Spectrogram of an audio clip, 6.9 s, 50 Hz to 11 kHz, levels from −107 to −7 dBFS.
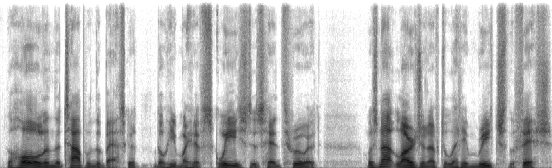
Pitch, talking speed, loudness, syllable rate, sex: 95 Hz, 235 wpm, -21 LUFS, 5.3 syllables/s, male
